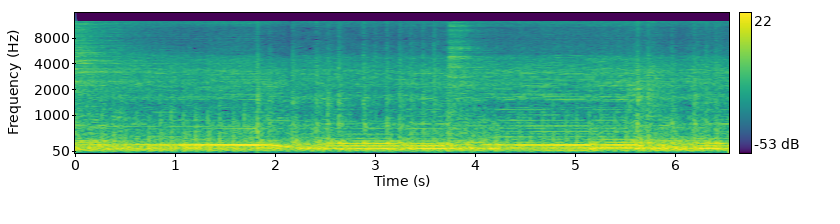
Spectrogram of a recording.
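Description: Live rock band playing: electric guitars holding low chords that change about every two seconds, over a drum kit with cymbal crashes at the start and about four seconds in.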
